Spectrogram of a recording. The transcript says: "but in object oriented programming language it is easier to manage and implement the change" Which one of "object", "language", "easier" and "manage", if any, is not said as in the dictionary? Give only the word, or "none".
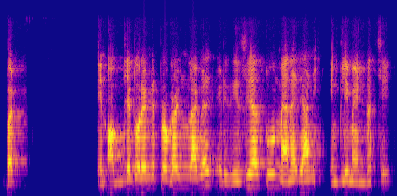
language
